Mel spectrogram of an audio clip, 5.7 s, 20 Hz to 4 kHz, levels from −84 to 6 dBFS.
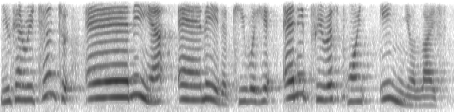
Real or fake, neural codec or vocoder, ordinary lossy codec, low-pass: real; none; Opus, 24 kbps; 3.6 kHz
